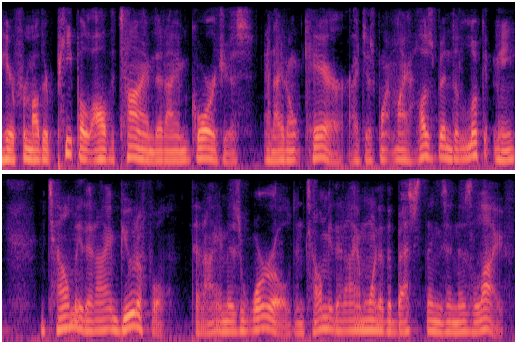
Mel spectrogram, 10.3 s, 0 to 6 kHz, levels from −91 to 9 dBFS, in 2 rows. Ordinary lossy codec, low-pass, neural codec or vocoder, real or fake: AAC, 32 kbps; 5.4 kHz; none; real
